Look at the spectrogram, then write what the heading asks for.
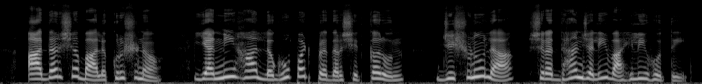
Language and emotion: Marathi, neutral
